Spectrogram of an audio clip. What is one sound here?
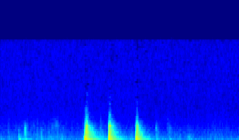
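A man knocks loudly on a wooden door three times.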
